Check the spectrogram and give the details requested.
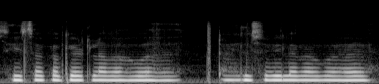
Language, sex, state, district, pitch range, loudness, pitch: Hindi, male, Jharkhand, Ranchi, 195-200 Hz, -14 LUFS, 195 Hz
